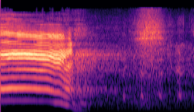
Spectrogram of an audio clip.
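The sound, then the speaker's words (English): A voice imitates a young boy's scream, compared to a gutted pig: a loud, high, strained squeal held for under a second, then a sharp drop in pitch that trails into quieter breathy noise. “The third boy gets beat up a lot, and he screams, and he sounds like a gutted pig.”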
